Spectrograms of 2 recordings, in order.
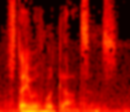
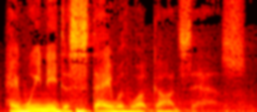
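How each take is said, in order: First: Soft echo. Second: Said in the usual way. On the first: Acted. Preacher echoes his own line.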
